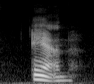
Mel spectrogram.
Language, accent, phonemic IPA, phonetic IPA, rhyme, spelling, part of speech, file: English, US, /æn/, [eən], -æn, Anne, proper noun, En-us-Anne.ogg
- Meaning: A female given name from French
